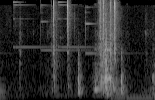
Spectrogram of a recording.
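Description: A sewing machine slowly stitching a blind hem in fabric, a few short clattering needle strokes spaced apart, then a quicker denser burst of stitching, close and moderately loud.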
